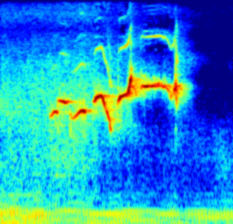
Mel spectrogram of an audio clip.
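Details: Oriental magpie-robin singing a provoking lure phrase meant to agitate other magpie-robins: a single smooth, fluty whistled run rising and dipping, climbing to a high sustained note before a sharp end, over a faint low hum.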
